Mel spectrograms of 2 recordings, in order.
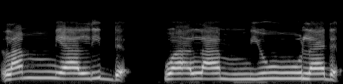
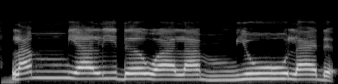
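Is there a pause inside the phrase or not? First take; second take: pause; no pause. First: It is said with a pause inside. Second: It is said in one flowing stretch.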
